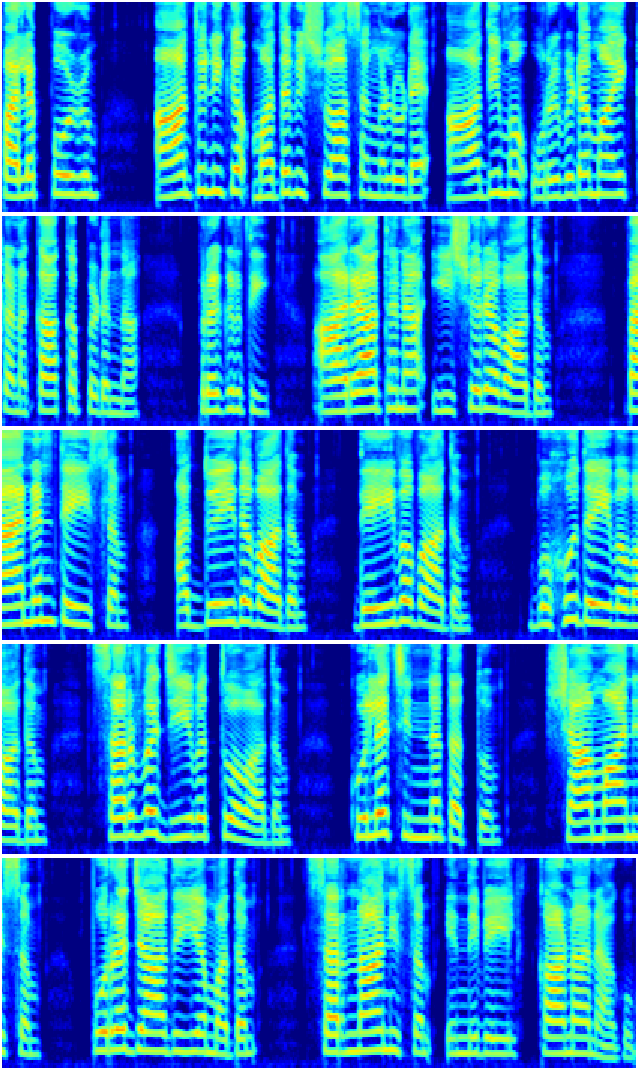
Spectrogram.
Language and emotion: Malayalam, neutral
